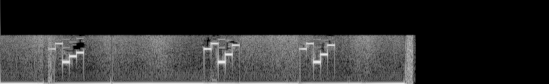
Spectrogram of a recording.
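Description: Five-tone selective call (ZVEI), heard as quick runs of five tones, tones of about 70 ms. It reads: 88146 88150 88150
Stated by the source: ZVEI five-tone selective call received by SDR.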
